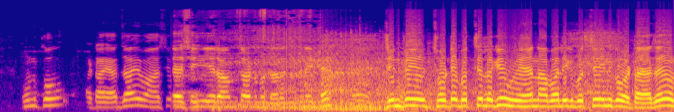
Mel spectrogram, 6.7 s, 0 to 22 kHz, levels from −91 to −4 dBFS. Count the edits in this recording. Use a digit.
1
